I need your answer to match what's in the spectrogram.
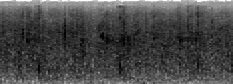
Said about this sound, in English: Somebody clap your hands if you're glad for the truth.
